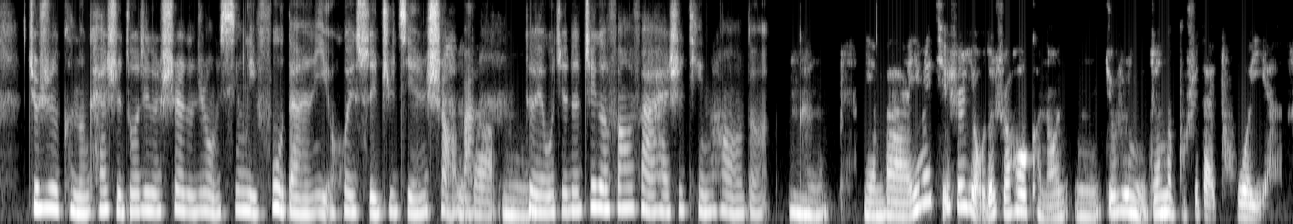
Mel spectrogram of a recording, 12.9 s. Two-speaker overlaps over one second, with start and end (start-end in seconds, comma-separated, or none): none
